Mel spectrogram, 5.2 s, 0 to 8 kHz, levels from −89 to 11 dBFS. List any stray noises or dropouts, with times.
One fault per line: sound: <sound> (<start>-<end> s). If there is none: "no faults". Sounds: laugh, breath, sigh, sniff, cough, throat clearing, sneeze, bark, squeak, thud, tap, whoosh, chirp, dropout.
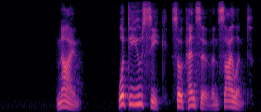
no faults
